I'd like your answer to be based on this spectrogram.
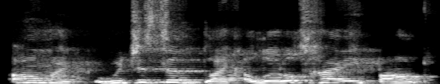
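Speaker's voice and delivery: usual speaking voice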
